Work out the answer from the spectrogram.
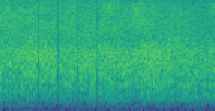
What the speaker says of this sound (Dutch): Nog een applaus voor Frank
